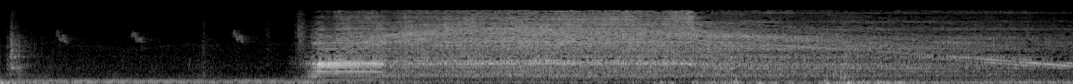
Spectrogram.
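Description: Electric miter saw starting about three seconds in with a short motor whine, then the blade cutting through a thick timber beam for several seconds. After the cut the motor winds down with a falling whine.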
